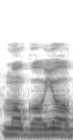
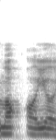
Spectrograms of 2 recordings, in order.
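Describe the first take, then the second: First: The final consonant links into the next syllable. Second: The final consonant stays separate before a break. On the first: The speaker calls it right. "dibacanya adalah Mogoyo" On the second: The speaker calls it wrong. "bukan Mok Oyo ya ... salah ini"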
